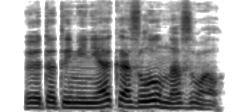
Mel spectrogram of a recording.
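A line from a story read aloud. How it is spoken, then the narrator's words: Words through gritted teeth. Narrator (Russian): Процедил Вася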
